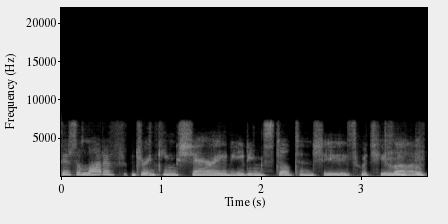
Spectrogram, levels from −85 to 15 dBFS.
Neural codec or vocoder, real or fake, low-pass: codec, 32 kHz, 1.9 kbps, SNAC; fake; 7.2 kHz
